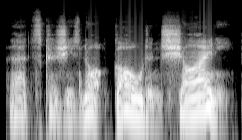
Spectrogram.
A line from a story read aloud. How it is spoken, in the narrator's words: breathed another, deeper voice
